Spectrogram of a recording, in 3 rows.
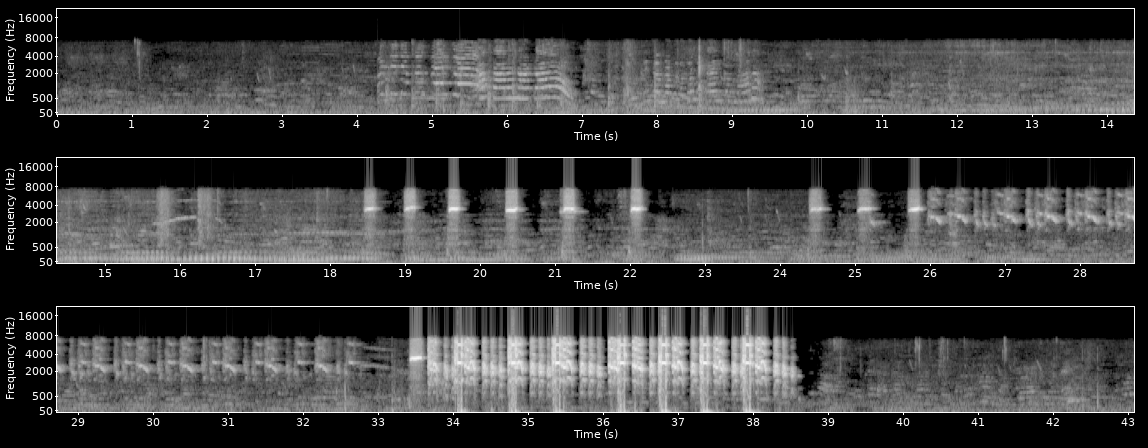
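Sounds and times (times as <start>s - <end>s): bird chattering run: 18.4s - 21.4s, 22.0s - 22.2s, 24.4s - 38.6s.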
